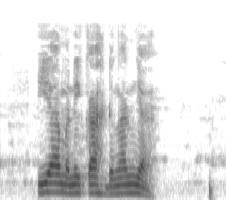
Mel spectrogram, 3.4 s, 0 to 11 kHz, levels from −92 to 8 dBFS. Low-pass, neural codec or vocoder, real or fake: 7.2 kHz; none; real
